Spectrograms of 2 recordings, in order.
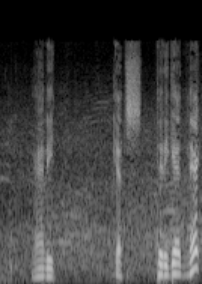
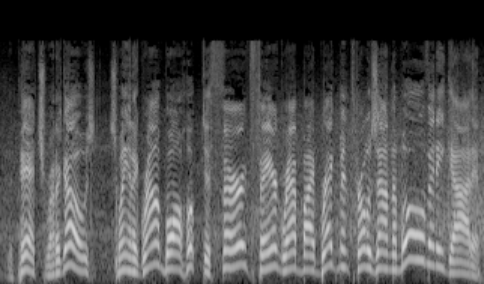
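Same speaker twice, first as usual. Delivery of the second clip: excited play-by-play; 7 semitones higher than usual. Real, not acted. Radio announcer to listeners, calling the play with rising excitement. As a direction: call the ground ball and throw live, building.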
